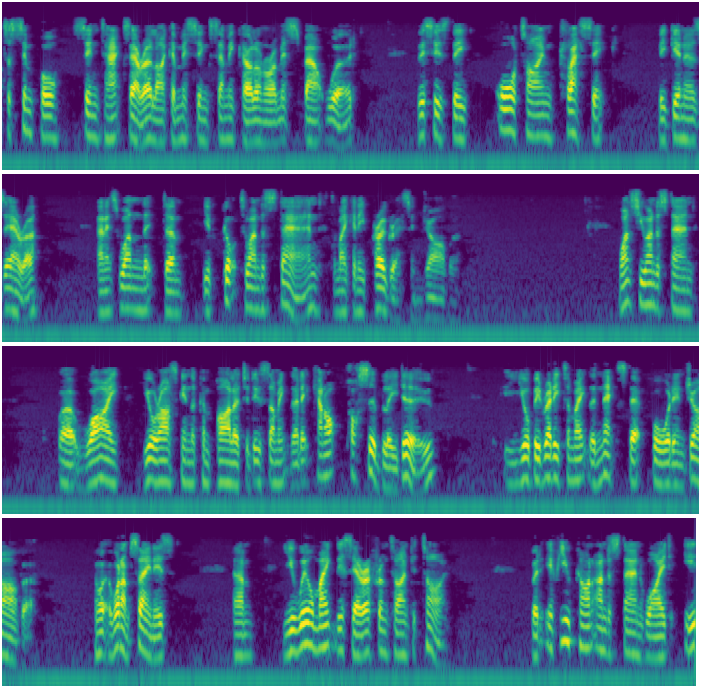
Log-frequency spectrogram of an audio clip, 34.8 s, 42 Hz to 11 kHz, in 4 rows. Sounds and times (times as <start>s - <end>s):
Speech: 0.0s - 4.4s, 5.2s - 7.6s, 8.3s - 9.2s, 10.0s - 14.4s, 16.5s - 17.4s, 18.2s - 22.9s, 23.7s - 26.6s, 27.4s - 28.3s, 29.1s - 31.8s, 32.8s - 34.8s.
